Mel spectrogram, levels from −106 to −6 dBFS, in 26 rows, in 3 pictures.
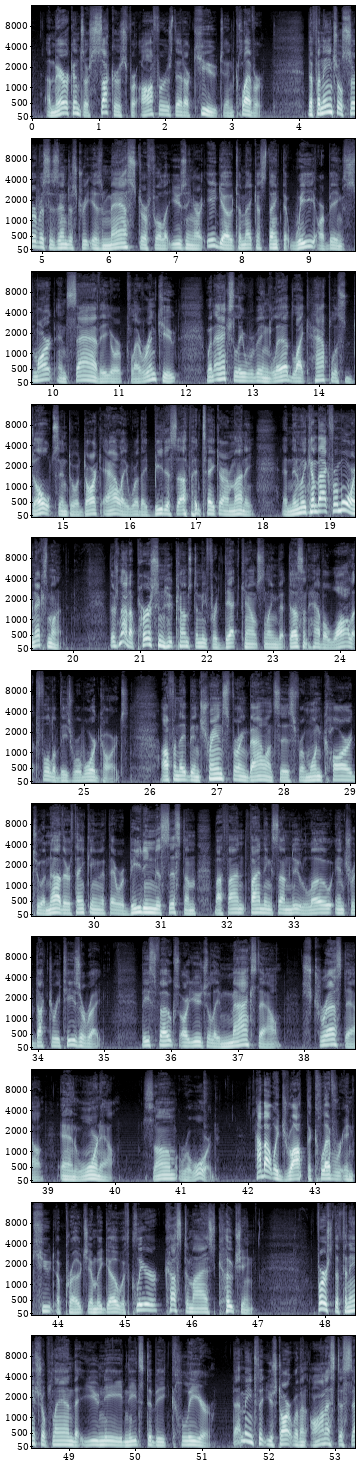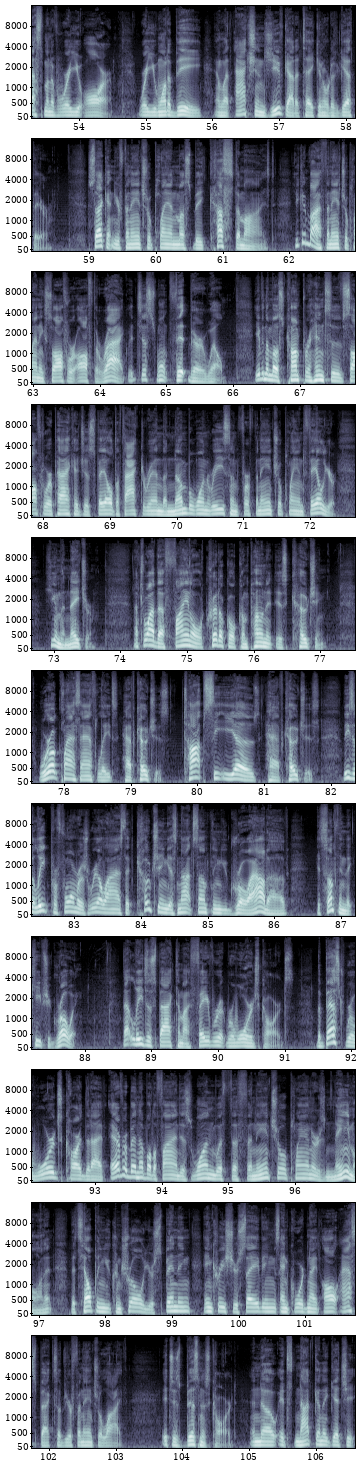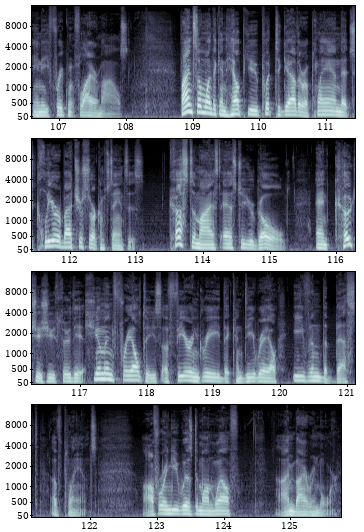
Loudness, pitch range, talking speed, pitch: -23 LUFS, 100-130 Hz, 175 wpm, 115 Hz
